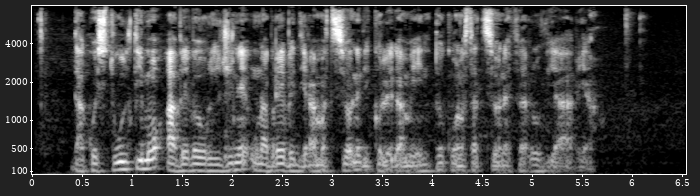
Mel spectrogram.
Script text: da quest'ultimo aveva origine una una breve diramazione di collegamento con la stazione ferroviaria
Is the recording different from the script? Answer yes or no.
yes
